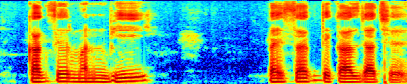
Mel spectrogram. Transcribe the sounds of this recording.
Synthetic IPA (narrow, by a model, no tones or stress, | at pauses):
kəɡd͡ʒeɾmənbʱi | pəɪsəkd̪ekʰald͡ʒat͡ʃʰɛ̰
